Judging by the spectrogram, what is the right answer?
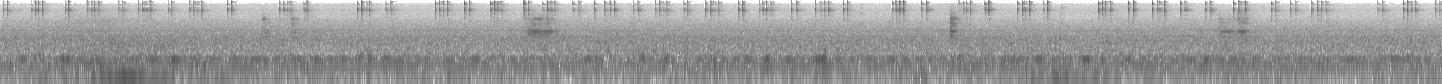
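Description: Computer keyboard typing and clicking in short runs of keystrokes, over a steady low hum.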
